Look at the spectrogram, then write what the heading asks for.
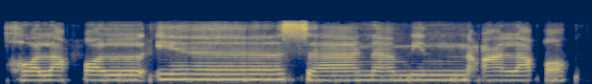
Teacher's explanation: Setelah nun di alisan lalu pindah ke makhraj ain di tenggorokan tengah ya.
